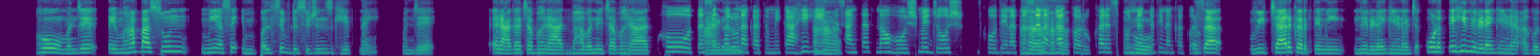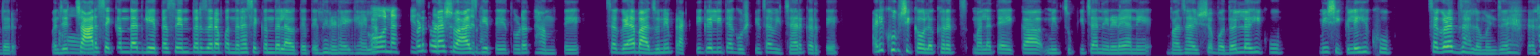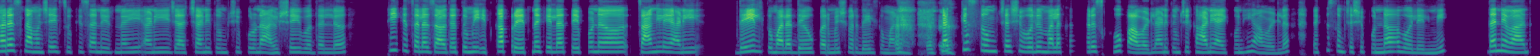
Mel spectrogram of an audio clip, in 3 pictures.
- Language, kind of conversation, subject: Marathi, podcast, एखादा असा कोणता निर्णय आहे, ज्याचे फळ तुम्ही आजही अनुभवता?
- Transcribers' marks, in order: in English: "इम्पल्सिव्ह"; in Hindi: "होश में जोश खो देना"; chuckle; chuckle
